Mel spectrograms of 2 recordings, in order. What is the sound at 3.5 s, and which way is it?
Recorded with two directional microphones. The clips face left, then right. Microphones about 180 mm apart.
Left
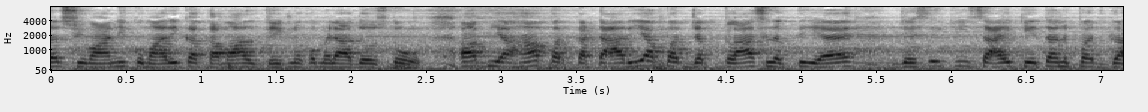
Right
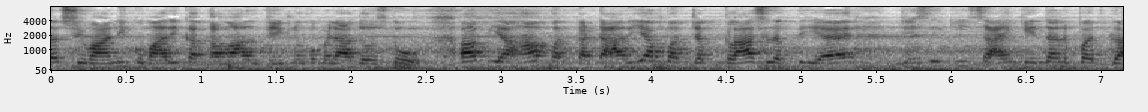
Speech, 40° left (ahead or behind).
